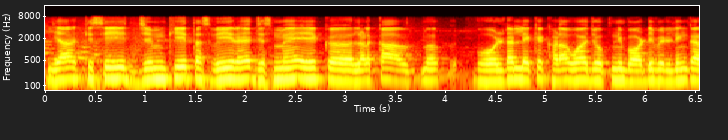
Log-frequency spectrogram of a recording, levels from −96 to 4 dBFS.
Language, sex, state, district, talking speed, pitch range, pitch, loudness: Hindi, male, Uttar Pradesh, Lucknow, 185 wpm, 140-155 Hz, 150 Hz, -14 LUFS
